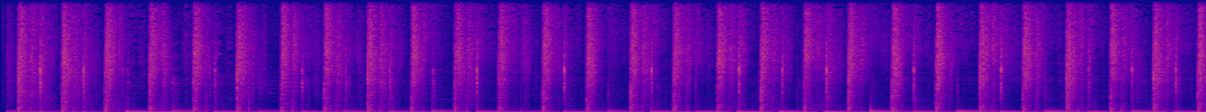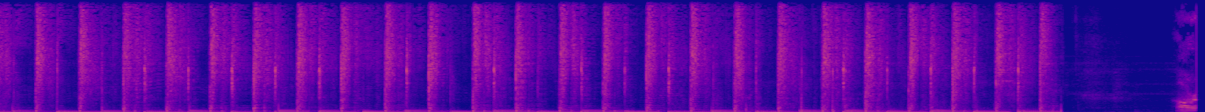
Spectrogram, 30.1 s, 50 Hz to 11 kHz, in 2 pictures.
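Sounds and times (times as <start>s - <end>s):
chicken pickin country blues guitar backing track: 0.2s - 28.4s.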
